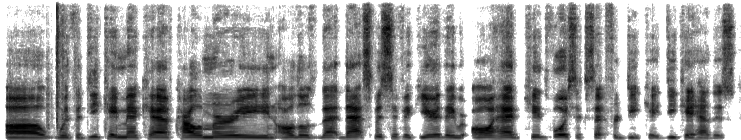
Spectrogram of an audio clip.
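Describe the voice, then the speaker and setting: A man's voice: mid-range voice, steady tone, moderate pace, hardly any pauses, no room sound, studio quality. A man hosting a fantasy football podcast, chatting casually and reading things aloud with a chuckle. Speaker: podcast host. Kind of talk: casual chat.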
